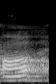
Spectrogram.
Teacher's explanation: देखिए दोस्तों, जैसे इस पे हमने लगा दिया चंद्र बिंदु, उच्चारण करोगे तो हो जाएगा आ, यानी कि ध्वनि जो है मुख और नाक से बाहर निकलेगी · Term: अनुनासिक स्वर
